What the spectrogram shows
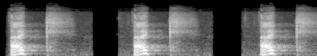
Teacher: کاف کا مخرج زبان کی انتہا سے ہے، لیکن ساتھ تالو کا نرم اور سخت حصہ بھی، یعنی جس جگہ ہڈی والا تالو اور گوشت والا تالو ملتے ہیں وہاں زبان کی انتہا کو لگائیں گے قاف کے مخرج کے قریب، تو کاف ادا ہوگا۔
